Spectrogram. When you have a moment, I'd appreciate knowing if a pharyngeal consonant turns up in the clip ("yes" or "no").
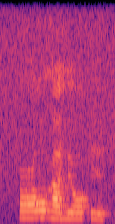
yes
